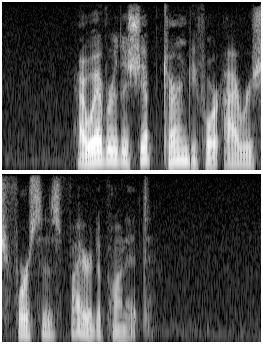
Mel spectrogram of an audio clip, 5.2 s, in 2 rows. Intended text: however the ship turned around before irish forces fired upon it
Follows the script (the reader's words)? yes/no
no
